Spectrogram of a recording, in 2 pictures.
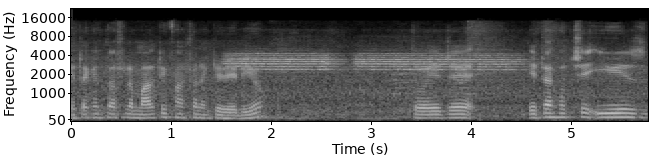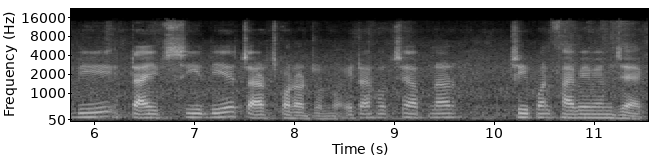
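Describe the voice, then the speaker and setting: A man gives a casual, hands-on product review, explaining step by step and often checking in with his listeners. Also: medium pitch. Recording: clear background noise, urban ambience.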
